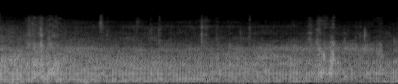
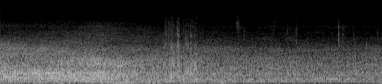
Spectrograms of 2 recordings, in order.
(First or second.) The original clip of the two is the second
